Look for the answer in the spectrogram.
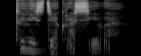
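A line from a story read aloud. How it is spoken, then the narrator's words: Hoarse reassurance. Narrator (Russian): хрипло заверил Элай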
